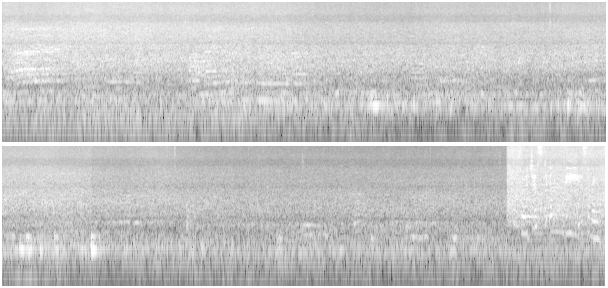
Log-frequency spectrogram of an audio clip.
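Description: Steady rush of water in an echoing indoor spa pool hall, with faint voices of bathers. The noise turns duller about ten seconds in, and a louder, brighter rush of water starts shortly before the end.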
